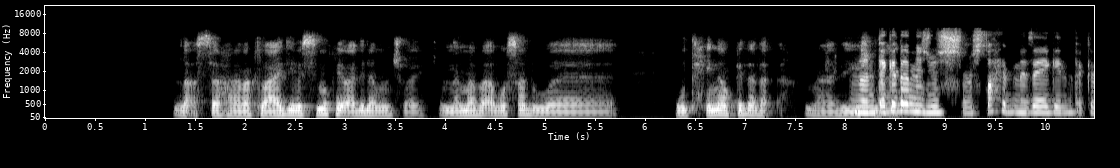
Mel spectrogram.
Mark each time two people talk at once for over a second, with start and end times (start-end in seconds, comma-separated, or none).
none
